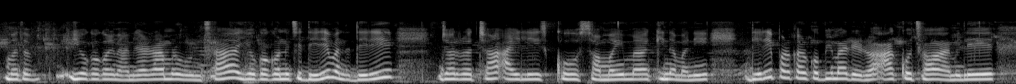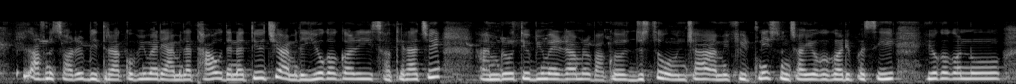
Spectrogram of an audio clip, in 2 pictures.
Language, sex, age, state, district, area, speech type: Nepali, female, 18-30, West Bengal, Alipurduar, urban, spontaneous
